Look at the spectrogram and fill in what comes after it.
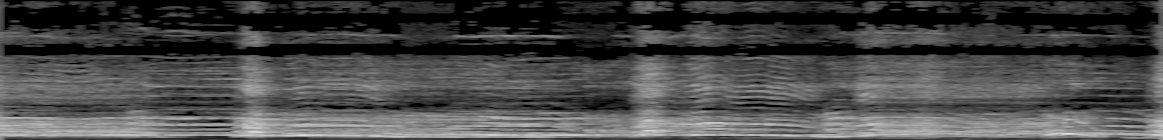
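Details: Pet Siberian Husky answering a human awoo with a steady, sustained howl that wavers and bends downward in pitch, richly harmonic, with brief catches and restarts between drawn-out notes.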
